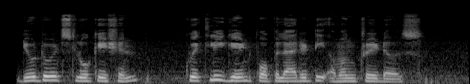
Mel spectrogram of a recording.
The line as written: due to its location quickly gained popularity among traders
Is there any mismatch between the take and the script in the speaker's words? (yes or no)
no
